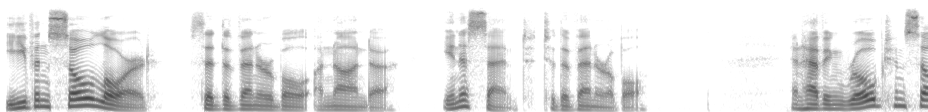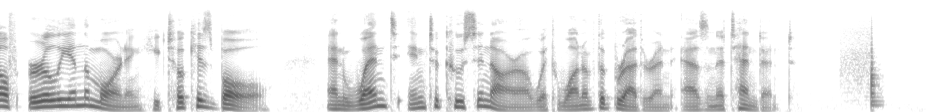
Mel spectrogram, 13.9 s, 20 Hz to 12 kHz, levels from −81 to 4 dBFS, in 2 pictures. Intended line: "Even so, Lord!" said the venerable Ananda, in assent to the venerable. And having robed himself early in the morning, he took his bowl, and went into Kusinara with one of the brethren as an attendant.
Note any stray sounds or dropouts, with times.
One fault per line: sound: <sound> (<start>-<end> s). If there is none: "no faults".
sound: thud (13.3-13.6 s)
